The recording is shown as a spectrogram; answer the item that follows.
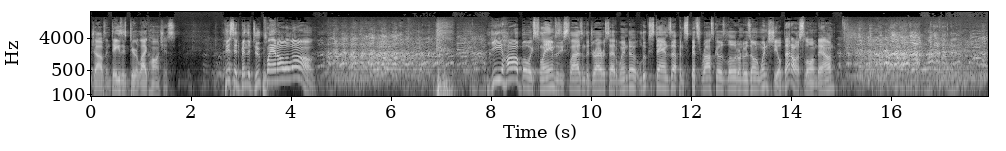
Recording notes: Recorded live at the Nerdmelt Theater in Los Angeles on February 18, 2014.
